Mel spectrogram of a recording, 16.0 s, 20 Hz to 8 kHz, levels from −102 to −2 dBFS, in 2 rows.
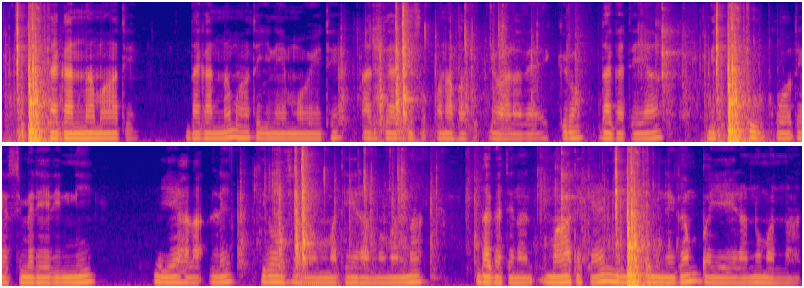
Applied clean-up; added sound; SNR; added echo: none; Slam; -1 dB; none.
